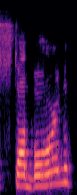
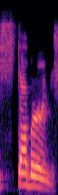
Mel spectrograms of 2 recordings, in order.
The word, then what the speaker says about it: stubborn: Uh and then right here it sounded like you said stubborn like or and it's going to be at the end it's going to be stubborn. R. Oh stubborn. Okay. Okay. Like burn like I burned myself stubborn.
